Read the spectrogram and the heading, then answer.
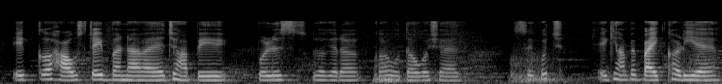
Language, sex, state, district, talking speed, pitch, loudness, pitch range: Hindi, female, Uttar Pradesh, Jyotiba Phule Nagar, 185 wpm, 200 Hz, -27 LUFS, 195-210 Hz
